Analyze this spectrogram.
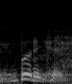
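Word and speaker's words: Buttigieg: to pronounce his name what I understand is is Buddha jizz so hopefully I got that right and and many others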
